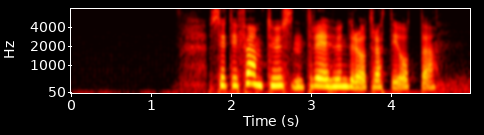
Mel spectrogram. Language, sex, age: Norwegian, female, 34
